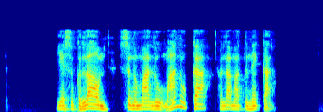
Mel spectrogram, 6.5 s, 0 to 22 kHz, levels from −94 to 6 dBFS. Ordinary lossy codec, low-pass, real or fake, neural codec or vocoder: AAC, 48 kbps; 7.2 kHz; fake; codec, 16 kHz, 8 kbps, FunCodec, trained on Chinese and English, 25 frames a second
